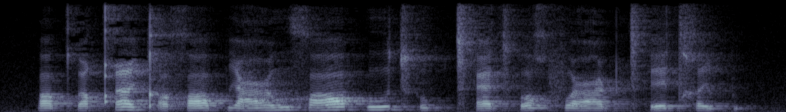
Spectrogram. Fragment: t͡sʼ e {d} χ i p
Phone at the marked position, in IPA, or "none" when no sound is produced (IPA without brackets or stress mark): d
